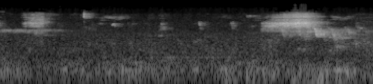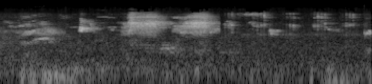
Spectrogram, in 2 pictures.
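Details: A Common Myna in forest tree branches gives harsh, hissing bursts twice, a few seconds apart, among scattered high chirps and short whistles, with light wind in the leaves.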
